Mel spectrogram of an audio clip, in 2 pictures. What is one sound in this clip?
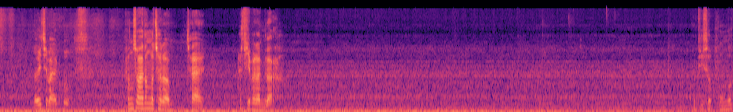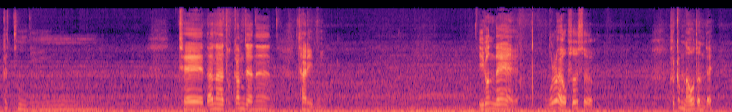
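A car hums low and steady while driving.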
